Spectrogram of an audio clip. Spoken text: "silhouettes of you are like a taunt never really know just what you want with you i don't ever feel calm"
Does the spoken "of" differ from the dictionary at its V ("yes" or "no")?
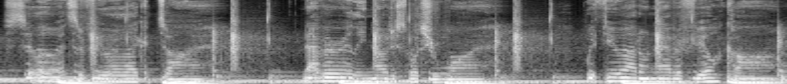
no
